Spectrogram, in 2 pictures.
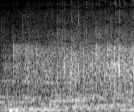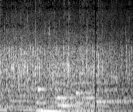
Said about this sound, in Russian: Когда он закончил говорить, то раздались громкие аплодисменты.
